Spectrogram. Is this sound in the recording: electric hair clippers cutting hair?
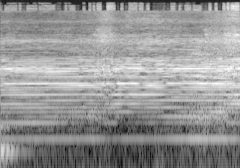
yes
